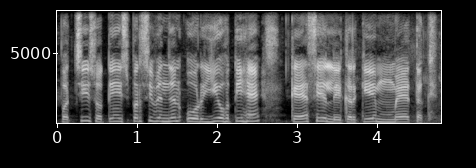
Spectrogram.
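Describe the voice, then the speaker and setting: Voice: mid-range voice, moderate pace, fairly bright tone. A teacher giving a grammar lesson for exam prep, working through questions one by one, repeating each answer and reading the question numbers in English.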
